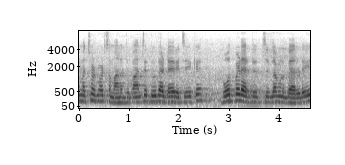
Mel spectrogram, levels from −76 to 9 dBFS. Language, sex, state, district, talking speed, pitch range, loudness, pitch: Garhwali, male, Uttarakhand, Tehri Garhwal, 235 wpm, 160-190 Hz, -17 LUFS, 170 Hz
